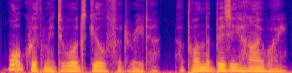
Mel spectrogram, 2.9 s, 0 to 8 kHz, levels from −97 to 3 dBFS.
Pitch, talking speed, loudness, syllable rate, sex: 105 Hz, 205 wpm, -18 LUFS, 5.8 syllables/s, male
